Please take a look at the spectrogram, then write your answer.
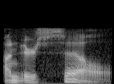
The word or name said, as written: undersell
